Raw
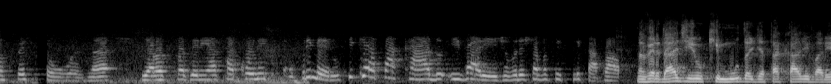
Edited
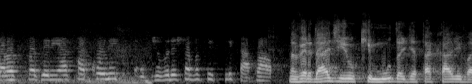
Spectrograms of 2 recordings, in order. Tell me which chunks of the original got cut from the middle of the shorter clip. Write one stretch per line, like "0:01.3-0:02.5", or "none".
0:03.0-0:05.0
